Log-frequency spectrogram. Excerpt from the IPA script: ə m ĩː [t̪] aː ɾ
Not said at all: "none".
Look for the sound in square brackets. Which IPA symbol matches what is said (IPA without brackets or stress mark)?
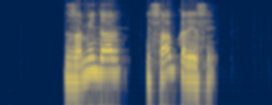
d̪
